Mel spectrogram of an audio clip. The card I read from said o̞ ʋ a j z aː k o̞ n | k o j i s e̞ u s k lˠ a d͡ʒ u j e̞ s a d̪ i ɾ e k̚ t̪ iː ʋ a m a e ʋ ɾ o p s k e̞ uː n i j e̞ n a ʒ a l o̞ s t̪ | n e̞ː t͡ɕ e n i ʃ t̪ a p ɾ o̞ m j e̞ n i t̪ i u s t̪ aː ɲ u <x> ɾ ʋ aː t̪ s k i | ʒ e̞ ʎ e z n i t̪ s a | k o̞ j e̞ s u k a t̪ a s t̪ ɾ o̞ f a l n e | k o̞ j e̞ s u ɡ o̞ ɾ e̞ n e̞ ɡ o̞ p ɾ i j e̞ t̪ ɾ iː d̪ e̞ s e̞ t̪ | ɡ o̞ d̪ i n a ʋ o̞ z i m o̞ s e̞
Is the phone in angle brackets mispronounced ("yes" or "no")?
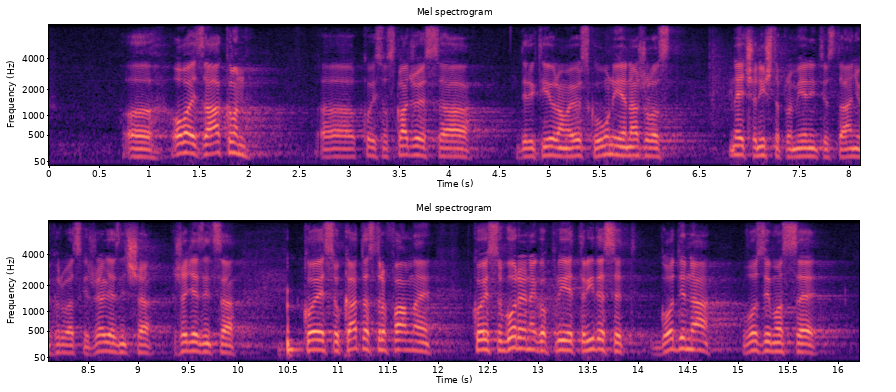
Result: no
